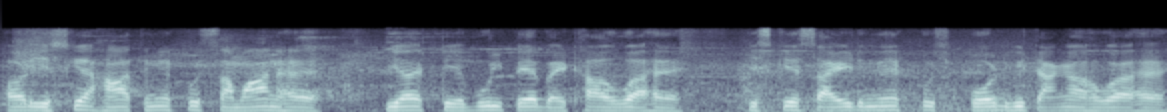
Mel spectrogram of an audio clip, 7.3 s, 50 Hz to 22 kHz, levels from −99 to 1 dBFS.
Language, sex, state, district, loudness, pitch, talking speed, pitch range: Hindi, male, Bihar, Katihar, -15 LUFS, 125 Hz, 180 wpm, 115-130 Hz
